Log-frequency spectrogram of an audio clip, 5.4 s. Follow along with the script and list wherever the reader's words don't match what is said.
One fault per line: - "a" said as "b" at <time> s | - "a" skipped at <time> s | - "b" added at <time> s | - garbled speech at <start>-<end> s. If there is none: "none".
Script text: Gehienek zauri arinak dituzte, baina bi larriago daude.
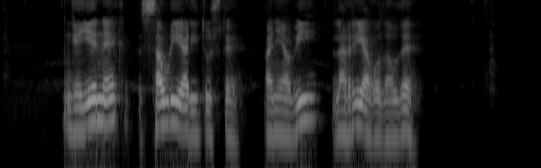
- "arinak" skipped at 1.8 s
